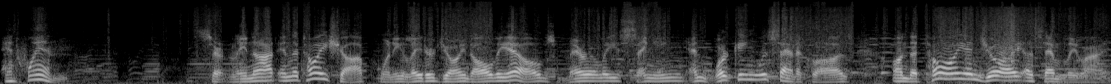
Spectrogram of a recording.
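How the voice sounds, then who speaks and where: A man narrating a children's Christmas read-along record in an animated, conversational way, addressing the listener with dramatic pauses, on a vintage 1980 vinyl recording. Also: on the high side, rough recording. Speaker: storyteller. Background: music.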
